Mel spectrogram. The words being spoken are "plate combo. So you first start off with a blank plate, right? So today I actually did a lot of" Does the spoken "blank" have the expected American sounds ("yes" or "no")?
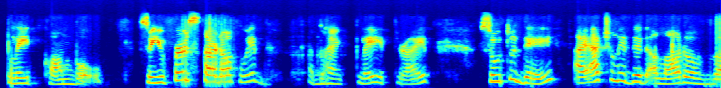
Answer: yes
